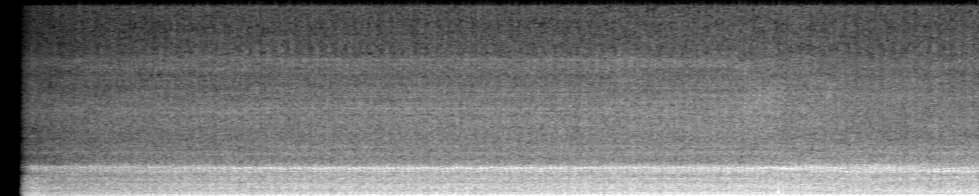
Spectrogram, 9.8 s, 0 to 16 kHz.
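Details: Pickup engine idling with a low, uneven pulsing beat: rough idle on a 1997 Ford Ranger after a new fuel pump was fitted.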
